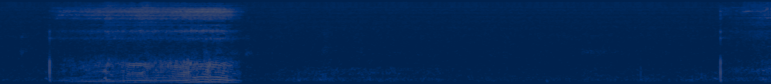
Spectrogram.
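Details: One loud, rough snoring breath lasting about two seconds, then quiet room noise; snoring.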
